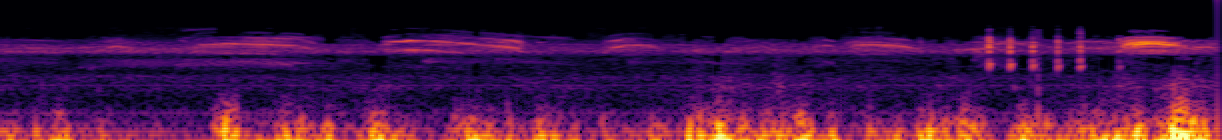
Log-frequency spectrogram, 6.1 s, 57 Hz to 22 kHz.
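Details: Royal albatross chick whistling in display beside two other chicks while neighbours clack back, 8 July 2023; arching, wavering whistled calls recur through gusty wind, with a short run of sharp bill clacks near the end.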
